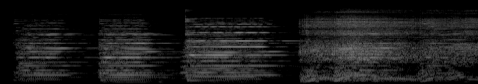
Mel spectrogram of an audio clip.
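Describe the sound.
A voice makes fart sounds with the mouth: three buzzy, raspy blasts about a second each, then a longer, noisier sputtering one, fairly loud with no talking.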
